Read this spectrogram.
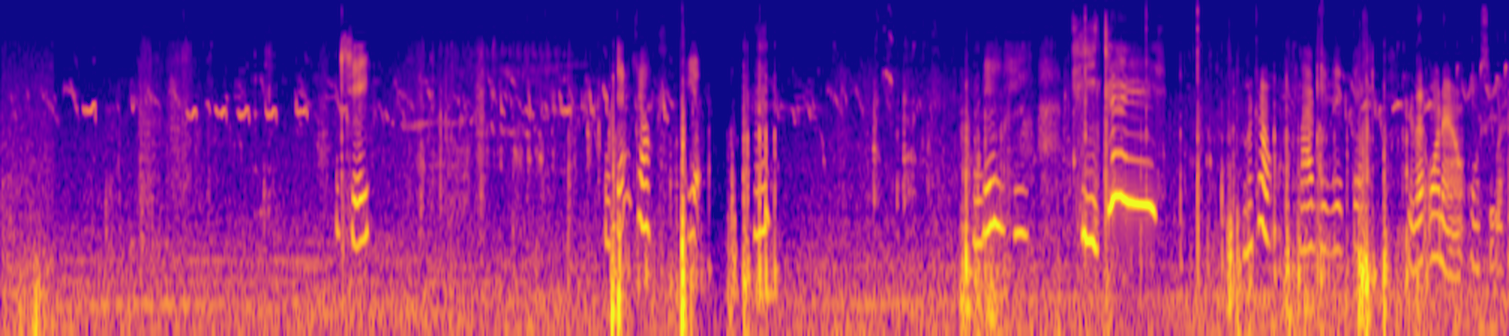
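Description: Small chicks cheep and chirp close by.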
